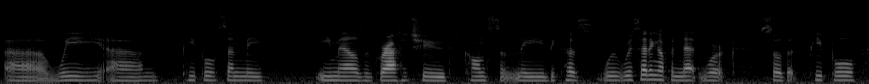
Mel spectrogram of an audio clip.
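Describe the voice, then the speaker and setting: A woman born in England, answering interview questions at a steady, measured pace and often pausing on ums. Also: lowish voice, slight background noise. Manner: measured, hesitant with many ums. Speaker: guest, group founder.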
